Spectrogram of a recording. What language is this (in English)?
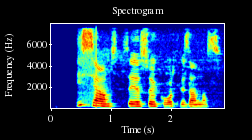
Icelandic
